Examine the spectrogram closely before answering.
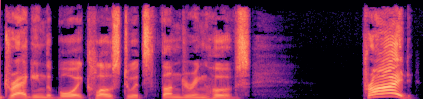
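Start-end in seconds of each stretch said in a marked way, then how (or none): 3.6-4.1 much higher, louder, screechy cry; frightened yell. A narrator's reading. Boy dragged by horse yells its name, scared. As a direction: scream the horse's name in fear. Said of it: "the boy yelled".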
